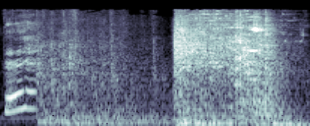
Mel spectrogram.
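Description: Sound effect from the anime's soundtrack: a hissing, rattling noise that gets louder about a second in and cuts off suddenly.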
